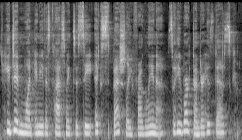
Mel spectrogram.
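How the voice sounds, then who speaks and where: A woman reading a picture book aloud to children, affectionate and expressive, with chatty asides and exclamations. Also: mid-range voice, a little fast. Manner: affectionate, gasps and exclaims in reaction to the story. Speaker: children's story reader and host.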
